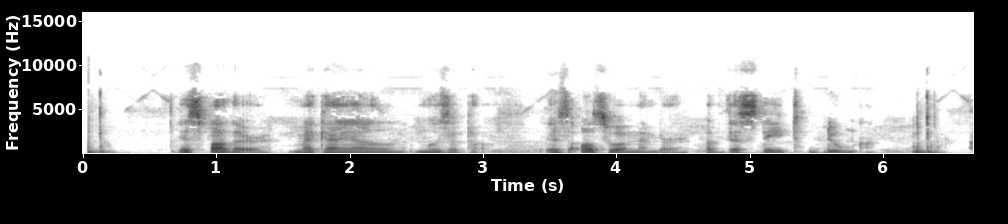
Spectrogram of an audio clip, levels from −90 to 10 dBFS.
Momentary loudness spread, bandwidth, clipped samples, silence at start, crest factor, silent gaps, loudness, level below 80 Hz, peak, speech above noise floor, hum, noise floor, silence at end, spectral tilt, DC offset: 19 LU; 10.5 kHz; under 0.1%; 0.05 s; 24 dB; none; -27 LUFS; -44 dBFS; -6 dBFS; 27 dB; none; -55 dBFS; 0.25 s; -3.5 dB/octave; under 0.1%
